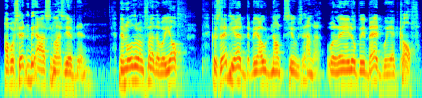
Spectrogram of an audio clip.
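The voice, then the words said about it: West Riding Yorkshire dialect. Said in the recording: “I spoke with a Yorkshire accent. But it wasn't just an accent. It was actually dialect ... So I'll give you a little example ... West Riding dialect.”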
